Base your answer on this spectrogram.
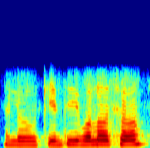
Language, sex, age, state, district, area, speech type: Odia, female, 30-45, Odisha, Nabarangpur, urban, conversation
